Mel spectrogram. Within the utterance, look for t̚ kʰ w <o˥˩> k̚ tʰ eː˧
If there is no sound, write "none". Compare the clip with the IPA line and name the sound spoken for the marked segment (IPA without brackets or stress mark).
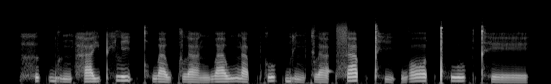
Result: u˥˩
